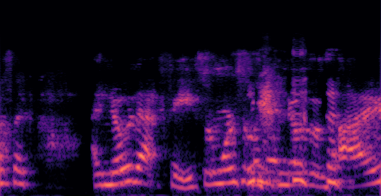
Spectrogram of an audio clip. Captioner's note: laughs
